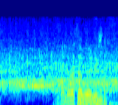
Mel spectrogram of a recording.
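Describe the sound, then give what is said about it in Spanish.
Dense, steady standing-ovation applause from a crowd, a sound effect, fills the whole stretch, with voices of cheering people rising over it during the second half. “ovación de pie, porque tengo un efecto de sonido que se llama ovación de pie.”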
